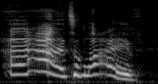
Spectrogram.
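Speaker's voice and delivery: very high, loud shriek of comic terror; piercing high-pitched horrified scream; lady's scream. A narrator's reading. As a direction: shriek in panicked shock. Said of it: "The lady screamed".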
